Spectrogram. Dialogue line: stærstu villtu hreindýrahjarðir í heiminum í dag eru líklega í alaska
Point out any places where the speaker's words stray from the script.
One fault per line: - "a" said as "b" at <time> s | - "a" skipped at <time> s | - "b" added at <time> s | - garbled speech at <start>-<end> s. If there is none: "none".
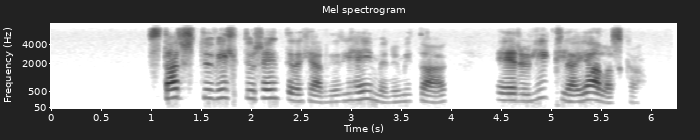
none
